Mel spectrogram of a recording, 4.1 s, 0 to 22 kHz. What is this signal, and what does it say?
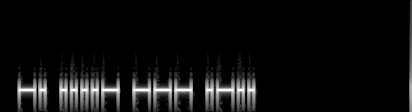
Morse code, heard as a keyed tone, about 22 wpm, 700 Hz. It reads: N4OL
